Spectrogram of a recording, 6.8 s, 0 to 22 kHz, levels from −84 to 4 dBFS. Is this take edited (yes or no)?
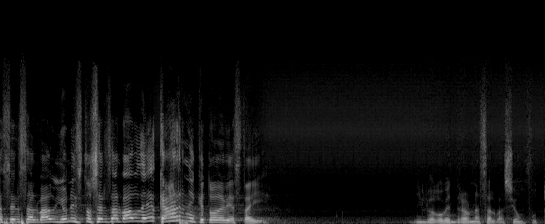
yes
